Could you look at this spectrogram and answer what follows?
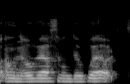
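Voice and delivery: normal talking voice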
